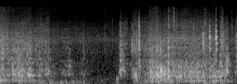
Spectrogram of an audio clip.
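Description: Crackly rustling and crinkling of plastic nursery pots and herb leaves being handled, easing off about halfway and picking up again near the end.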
